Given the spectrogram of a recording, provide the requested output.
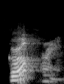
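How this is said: It is said in a flat, stern tone. The remark is a cold rejection. The speaker calls it wrong. "She was dead serious"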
